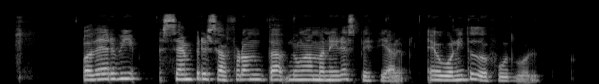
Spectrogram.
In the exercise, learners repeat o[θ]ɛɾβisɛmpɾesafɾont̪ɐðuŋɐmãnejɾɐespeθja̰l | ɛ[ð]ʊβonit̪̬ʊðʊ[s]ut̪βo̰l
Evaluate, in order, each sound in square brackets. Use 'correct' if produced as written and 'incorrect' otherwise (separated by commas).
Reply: incorrect, incorrect, incorrect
